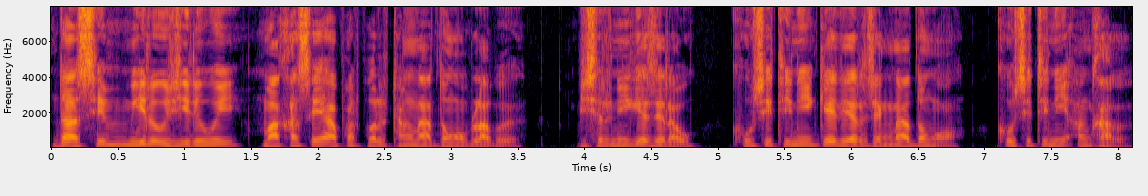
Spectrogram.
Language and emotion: Bodo, neutral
